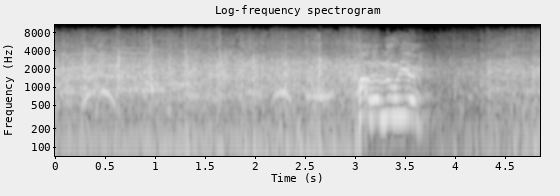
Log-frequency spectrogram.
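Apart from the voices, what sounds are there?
church congregation clapping hands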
